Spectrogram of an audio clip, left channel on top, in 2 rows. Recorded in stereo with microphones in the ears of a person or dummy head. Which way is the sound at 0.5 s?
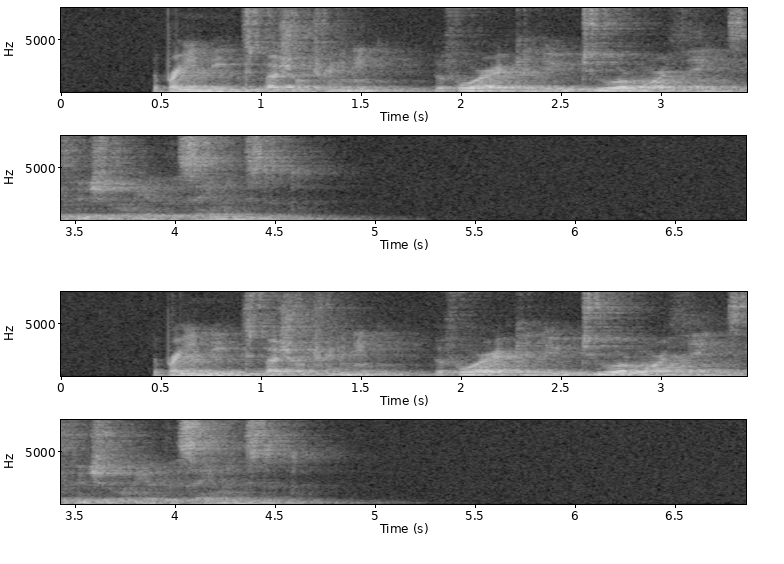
20° left (ahead or behind).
